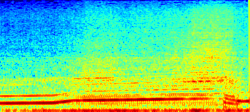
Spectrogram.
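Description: A car throttles up on a race track, its engine drone climbing in pitch, holding steady, then shifting again near the end, close and prominent.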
